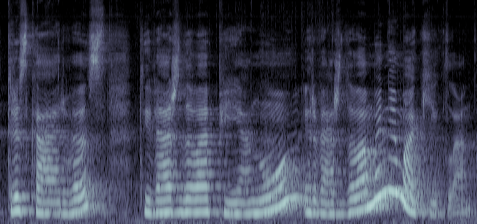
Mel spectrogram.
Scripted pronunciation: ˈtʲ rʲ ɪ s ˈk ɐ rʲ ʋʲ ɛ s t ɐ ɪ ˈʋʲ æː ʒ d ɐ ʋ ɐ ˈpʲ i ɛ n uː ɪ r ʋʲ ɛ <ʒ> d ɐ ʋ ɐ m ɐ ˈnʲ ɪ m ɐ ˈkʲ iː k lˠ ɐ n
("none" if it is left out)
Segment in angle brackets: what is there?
ʒ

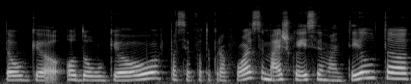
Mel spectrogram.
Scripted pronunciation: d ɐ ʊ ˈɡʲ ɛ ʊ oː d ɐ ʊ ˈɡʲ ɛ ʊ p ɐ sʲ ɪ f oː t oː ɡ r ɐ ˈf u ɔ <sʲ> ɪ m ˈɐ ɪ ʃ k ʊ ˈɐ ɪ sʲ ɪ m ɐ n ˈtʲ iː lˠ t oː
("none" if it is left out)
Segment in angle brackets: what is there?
sʲ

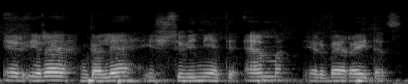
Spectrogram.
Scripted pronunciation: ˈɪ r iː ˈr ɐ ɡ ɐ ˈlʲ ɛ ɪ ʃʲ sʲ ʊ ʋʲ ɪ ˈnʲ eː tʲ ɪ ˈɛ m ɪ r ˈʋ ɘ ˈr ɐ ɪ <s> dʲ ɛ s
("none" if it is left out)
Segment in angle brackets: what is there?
none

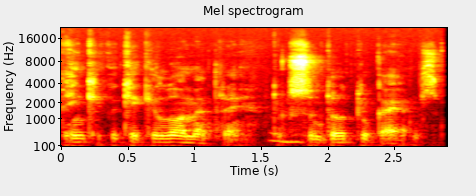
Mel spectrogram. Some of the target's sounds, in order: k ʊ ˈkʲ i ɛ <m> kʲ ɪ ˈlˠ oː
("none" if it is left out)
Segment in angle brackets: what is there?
none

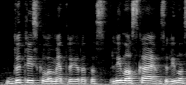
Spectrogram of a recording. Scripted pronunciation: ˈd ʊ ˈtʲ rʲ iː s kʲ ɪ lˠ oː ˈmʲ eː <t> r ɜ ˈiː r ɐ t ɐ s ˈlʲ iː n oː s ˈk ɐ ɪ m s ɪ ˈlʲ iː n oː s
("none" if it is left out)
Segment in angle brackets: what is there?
t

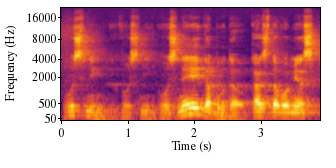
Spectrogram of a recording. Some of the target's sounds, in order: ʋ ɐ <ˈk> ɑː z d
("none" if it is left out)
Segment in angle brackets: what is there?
k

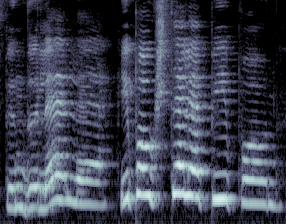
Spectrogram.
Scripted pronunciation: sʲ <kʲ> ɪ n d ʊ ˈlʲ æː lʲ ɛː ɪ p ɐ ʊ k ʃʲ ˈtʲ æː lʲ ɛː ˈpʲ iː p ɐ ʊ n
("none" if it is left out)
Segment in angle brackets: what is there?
pʲ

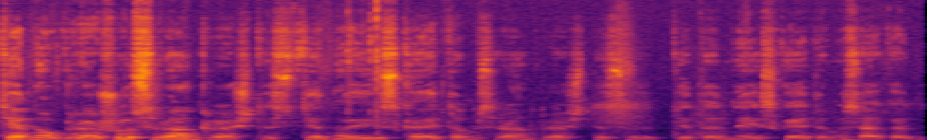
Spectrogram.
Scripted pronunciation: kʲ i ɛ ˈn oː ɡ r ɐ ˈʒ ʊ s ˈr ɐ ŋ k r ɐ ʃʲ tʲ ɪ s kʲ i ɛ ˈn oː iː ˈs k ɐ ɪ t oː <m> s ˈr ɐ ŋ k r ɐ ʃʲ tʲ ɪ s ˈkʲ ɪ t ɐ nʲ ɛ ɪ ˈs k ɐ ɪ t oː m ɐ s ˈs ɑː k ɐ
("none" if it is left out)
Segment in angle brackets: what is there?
m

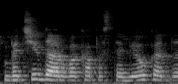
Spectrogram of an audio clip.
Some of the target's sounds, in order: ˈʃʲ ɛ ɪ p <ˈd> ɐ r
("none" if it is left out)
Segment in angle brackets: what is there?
d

